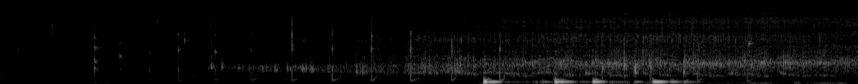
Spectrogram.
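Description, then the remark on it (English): Champagne poured into a glass: a few light clinks, then a steady fizzing hiss that builds, with several soft glugging pulses near the end. No talking. “I'm pouring this wine now.”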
